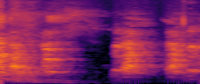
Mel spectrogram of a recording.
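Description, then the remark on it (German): A dog barks three times, a long loud bark followed after a short pause by two quicker ones, with no other sounds in between. “Es scheint so, als ob er auch ein guter Hundeflüsterer ist.”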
